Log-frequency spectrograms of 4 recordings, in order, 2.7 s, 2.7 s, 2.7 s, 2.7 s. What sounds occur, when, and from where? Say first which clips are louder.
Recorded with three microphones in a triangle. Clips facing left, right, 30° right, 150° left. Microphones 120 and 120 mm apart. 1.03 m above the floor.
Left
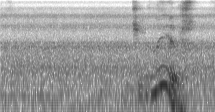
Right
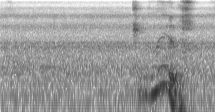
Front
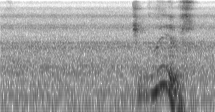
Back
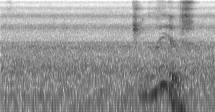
1.6 s a man speaking: left 1 dB, front 2 dB; 20° left, 1.0 m; by 2.7 s 60° right, 0.7 m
